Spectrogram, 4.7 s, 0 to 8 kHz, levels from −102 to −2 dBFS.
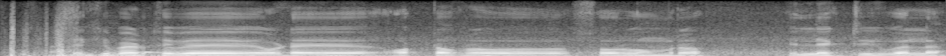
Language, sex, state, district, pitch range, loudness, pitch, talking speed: Odia, male, Odisha, Khordha, 120-135 Hz, -14 LUFS, 125 Hz, 115 wpm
